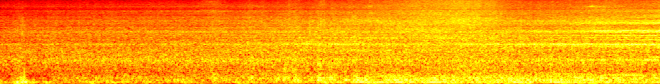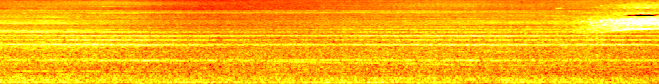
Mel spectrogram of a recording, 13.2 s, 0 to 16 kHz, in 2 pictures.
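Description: LNER Azuma (Hitachi 800-series) train arriving along the platform: a low rumble of wheels and underframe builds over the first few seconds, then several high, steady whining tones set in about halfway through, one of them sliding lower near the end. A loud hiss starts just before the end.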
